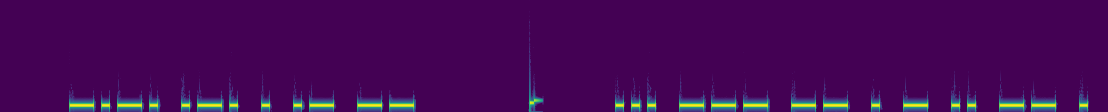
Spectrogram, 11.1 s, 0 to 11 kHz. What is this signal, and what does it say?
Morse code, heard as a keyed tone, about 15 wpm, 700 Hz. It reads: CREAM SOMETIME
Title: Sentences from Top 1500 Words - New Word Drill Alt - 15wpm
